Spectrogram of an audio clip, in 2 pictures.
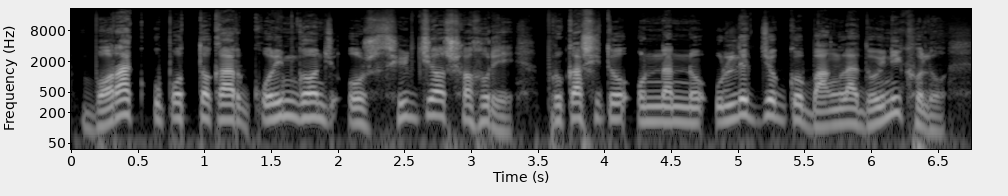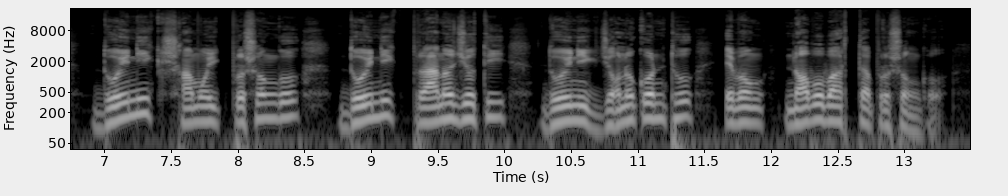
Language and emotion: Bengali, neutral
